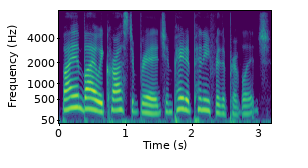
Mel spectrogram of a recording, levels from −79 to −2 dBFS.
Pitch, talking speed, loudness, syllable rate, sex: 220 Hz, 265 wpm, -17 LUFS, 6.5 syllables/s, female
